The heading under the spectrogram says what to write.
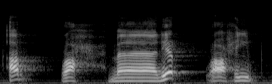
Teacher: مثلا نسمع من بعض الناس المبتدئين يقول الرحمن الرحيم لما ينطق الراء يقفل مخرجها جدا ويقطع الصوت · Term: حصرمة الراءات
